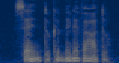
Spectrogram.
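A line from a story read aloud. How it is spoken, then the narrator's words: Slow, labored, precise murmur. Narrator (Italian): mormorò Nikolai, articolando lentamente le parole, con fatica ma con straordinaria precisione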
